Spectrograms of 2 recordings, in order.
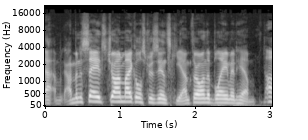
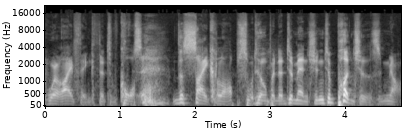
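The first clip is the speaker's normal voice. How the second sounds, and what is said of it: Vaguely British accent impression. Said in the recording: “That was my impression of Alan Moore, based on no idea other than that I think he is vaguely British.”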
